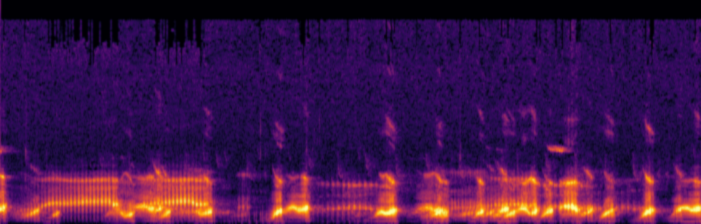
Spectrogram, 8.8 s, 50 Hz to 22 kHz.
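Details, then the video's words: Frog chorus from a wild forest pond recorded on iPhone 14 Pro and Shure MV88+: an opening sustained buzzing trill gives way to loud pulsed croaks repeating roughly every second, several frogs overlapping. "Frog Sounds at a Forest Pond"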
